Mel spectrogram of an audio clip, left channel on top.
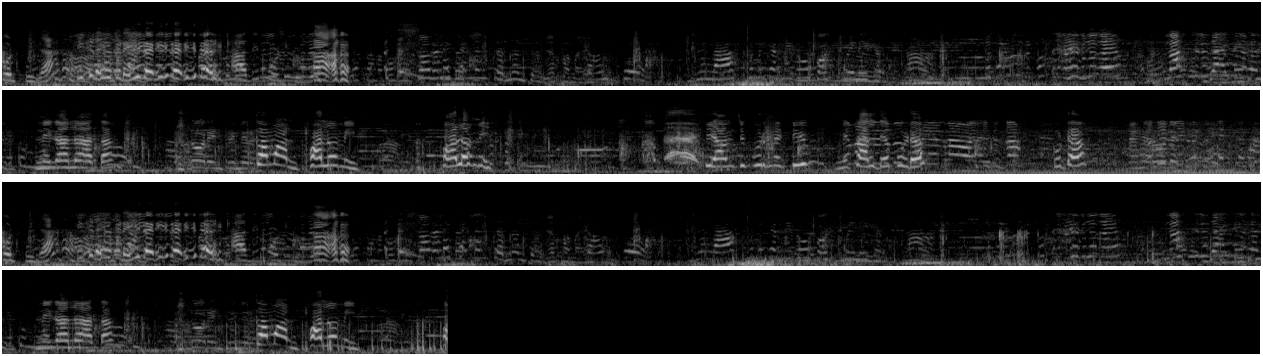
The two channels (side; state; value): right; drops out; at 17.1 s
